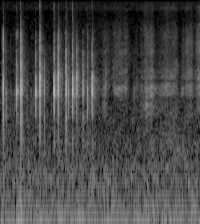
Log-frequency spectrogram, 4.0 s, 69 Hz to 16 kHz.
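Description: A small, hollow, red printed cardboard lipstick box held in the hands is tapped rapidly with long red nails, giving 14 sharp, dry clicks over about two seconds. The clicks are bright, centered around 2 kHz, and stop almost instantly. After the clicks, only a faint, soft rustle remains.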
